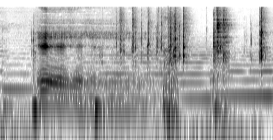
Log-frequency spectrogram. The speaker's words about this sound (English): Dice. Here comes the dice.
